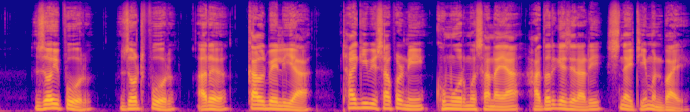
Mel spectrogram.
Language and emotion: Bodo, neutral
